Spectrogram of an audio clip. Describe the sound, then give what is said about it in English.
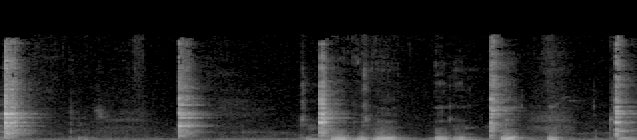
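Glasses clink together in a toast, several sharp, bright chinks spaced irregularly across the moment, with people talking in between the later clinks. “Anyway, so all of us, let's just raise a glass.”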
